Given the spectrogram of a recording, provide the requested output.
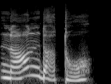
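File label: TIP, Japanese; AEK999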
